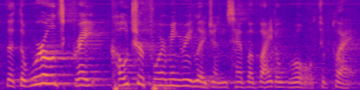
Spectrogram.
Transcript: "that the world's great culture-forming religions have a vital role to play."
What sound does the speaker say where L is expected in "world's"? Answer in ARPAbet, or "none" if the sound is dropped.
L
